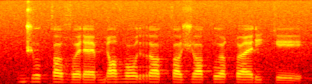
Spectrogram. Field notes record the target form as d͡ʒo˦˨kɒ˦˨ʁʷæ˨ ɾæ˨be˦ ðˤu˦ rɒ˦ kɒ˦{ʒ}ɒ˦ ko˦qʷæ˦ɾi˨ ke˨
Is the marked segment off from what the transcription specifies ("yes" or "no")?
no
